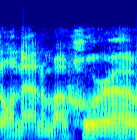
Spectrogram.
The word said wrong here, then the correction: Oumuamua: or Oumuamua.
